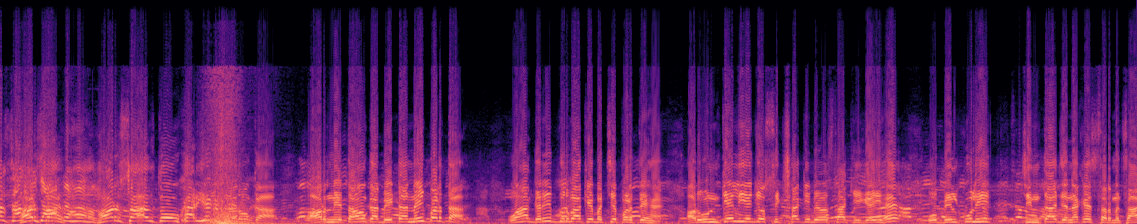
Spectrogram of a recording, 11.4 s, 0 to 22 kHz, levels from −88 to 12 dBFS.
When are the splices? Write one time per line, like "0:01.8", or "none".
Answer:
0:02.3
